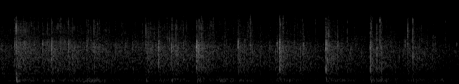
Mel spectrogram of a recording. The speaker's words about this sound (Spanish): Un aplauso para ellos.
